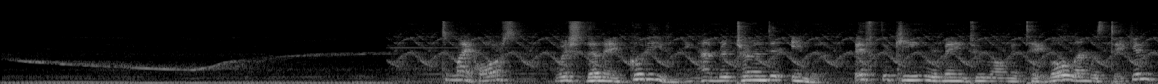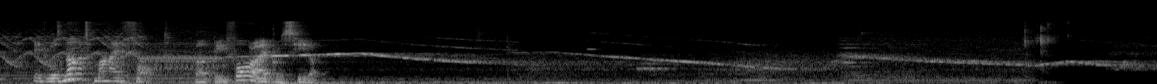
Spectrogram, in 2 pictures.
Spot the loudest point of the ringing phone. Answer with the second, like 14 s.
18 s.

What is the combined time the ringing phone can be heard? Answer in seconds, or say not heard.
2 s.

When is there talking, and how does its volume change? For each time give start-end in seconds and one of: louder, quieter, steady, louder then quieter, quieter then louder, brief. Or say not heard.
4.4-14.8 steady.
